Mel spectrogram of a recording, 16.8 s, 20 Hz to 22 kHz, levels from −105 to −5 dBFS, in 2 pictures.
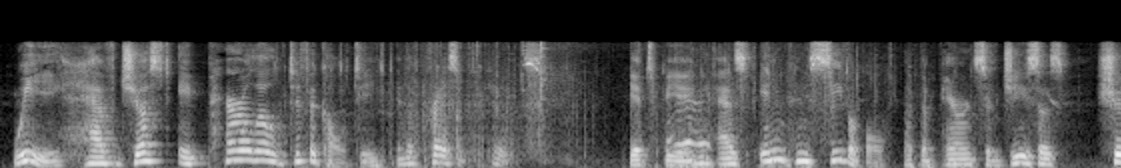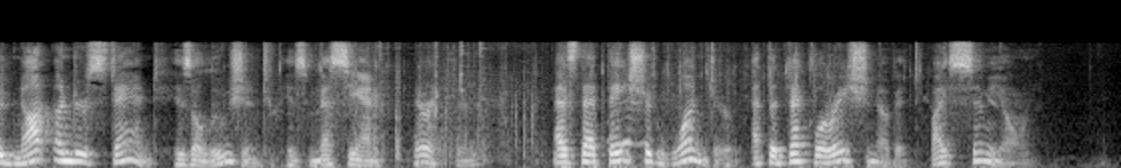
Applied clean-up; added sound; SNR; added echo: neural mask model RNNoise.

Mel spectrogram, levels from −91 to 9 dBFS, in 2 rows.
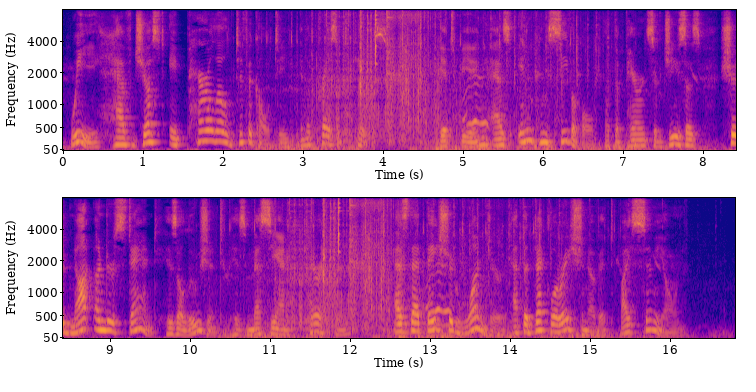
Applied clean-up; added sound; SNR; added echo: none; Bicycle; 8 dB; none.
